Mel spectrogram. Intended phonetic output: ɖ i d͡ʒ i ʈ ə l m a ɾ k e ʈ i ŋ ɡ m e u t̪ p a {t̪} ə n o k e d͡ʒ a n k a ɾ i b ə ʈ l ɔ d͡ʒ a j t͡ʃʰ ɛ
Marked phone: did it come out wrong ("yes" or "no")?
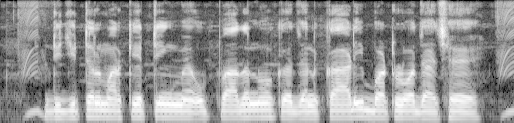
yes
